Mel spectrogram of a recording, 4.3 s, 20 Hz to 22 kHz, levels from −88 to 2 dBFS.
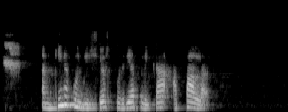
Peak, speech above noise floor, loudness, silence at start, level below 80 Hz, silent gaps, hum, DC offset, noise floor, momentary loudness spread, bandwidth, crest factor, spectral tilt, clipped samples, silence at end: -8 dBFS; 59 dB; -25 LUFS; 0.05 s; -74 dBFS; none; none; under 0.1%; -82 dBFS; 15 LU; 6.4 kHz; 18 dB; -8.5 dB/octave; under 0.1%; 1.2 s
